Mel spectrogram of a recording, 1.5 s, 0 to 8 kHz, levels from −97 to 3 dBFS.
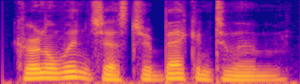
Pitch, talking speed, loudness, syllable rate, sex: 120 Hz, 200 wpm, -17 LUFS, 8.2 syllables/s, male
